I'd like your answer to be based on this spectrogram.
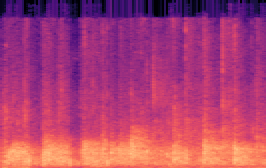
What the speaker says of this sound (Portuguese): Palmas para Brenda.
